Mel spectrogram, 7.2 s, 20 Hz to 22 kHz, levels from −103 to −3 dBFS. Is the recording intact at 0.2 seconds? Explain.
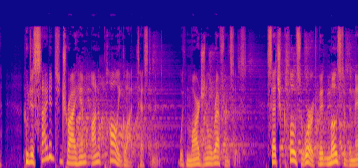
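Yes, the speech is intact at 0.2 seconds, with no fault audible at that moment.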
